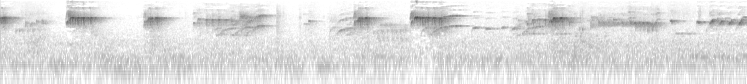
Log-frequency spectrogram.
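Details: Crested canaries mating in a group of pet birds deliver ringing high whistles and buzzy trilled phrases in regular bursts about every second.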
